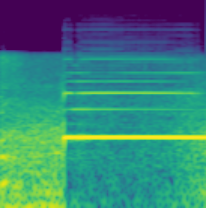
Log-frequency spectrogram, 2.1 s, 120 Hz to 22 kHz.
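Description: Otis 2000H hydraulic elevator's hall lantern arrival bell sounding one long, steady, loud ring that begins suddenly a little over half a second in. Its single clear tone sounds like a "luxury" elevator bell.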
